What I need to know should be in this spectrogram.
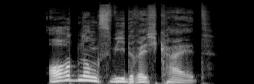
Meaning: infraction, contravention (an illegal but non-criminal deed, often subject to a civil penalty, e.g. speeding)
- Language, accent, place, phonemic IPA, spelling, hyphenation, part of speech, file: German, Germany, Berlin, /ˈɔrdnʊŋsˌviːdrɪçkaɪ̯t/, Ordnungswidrigkeit, Ord‧nungs‧wid‧rig‧keit, noun, De-Ordnungswidrigkeit.ogg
